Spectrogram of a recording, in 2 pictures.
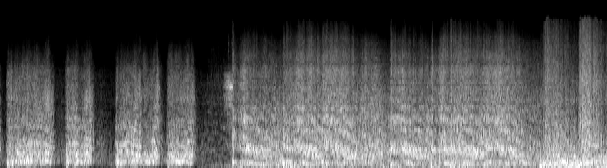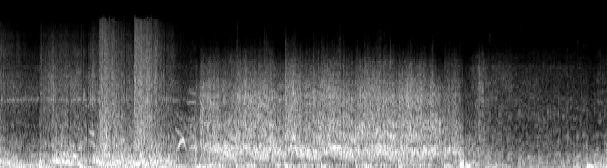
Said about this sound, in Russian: Теперь в игру вступила тактическая группа ракетных катеров, которые переходят в артиллерийскую атаку. Мощь огня обрушивается на противника, не оставляя ему шансов на спасение.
